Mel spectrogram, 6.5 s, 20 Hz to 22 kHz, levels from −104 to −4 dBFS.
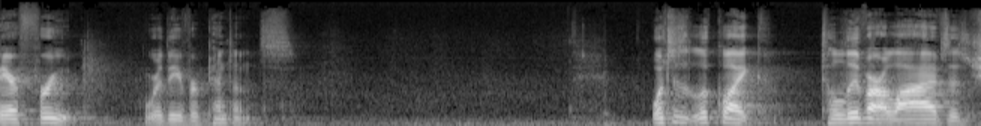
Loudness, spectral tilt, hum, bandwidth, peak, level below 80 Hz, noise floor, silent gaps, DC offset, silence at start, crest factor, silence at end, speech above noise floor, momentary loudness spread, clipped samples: -25 LUFS; -4.5 dB/octave; none; 17.5 kHz; -6 dBFS; -64 dBFS; -60 dBFS; none; under 0.1%; 0 s; 22 dB; 0 s; 34 dB; 21 LU; under 0.1%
